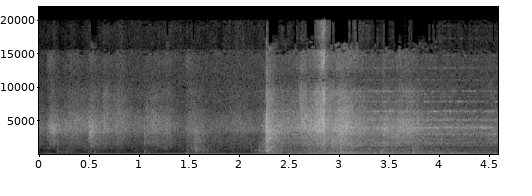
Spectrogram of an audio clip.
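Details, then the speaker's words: 2013 Toyota Highlander 4WD Limited, 171,000 miles, humming while driving: hand-spun rear wheel on lift gives a rough, gritty grinding hum, mic close; worn driver side wheel bearing. "we got the winner it's a driver side wheel bearing let me bring the camcorder closer so you can hear it too so listen from the close the microphones are closed hopefully you will hear that grinding humming sound"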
